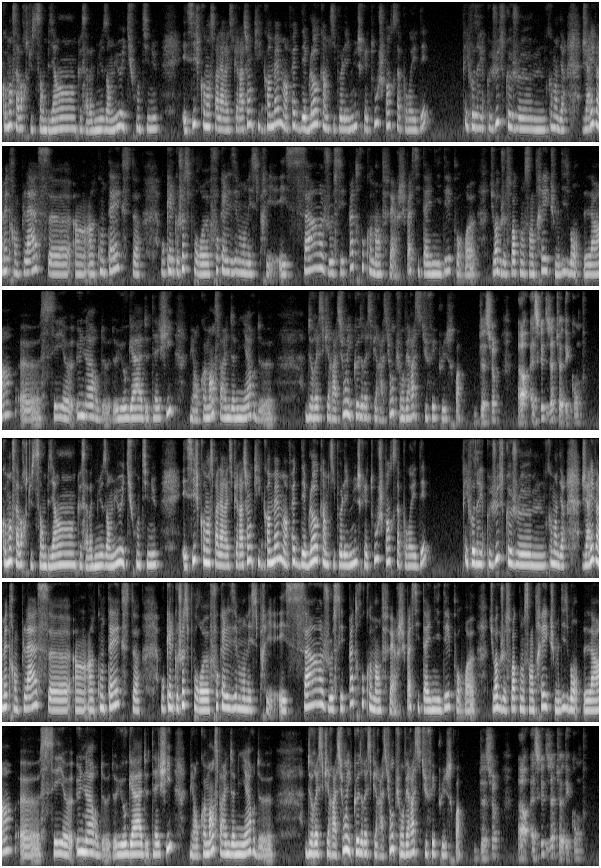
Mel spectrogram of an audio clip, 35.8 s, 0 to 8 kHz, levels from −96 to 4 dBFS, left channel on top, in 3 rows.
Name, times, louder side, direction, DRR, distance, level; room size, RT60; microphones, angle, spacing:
voice 1, 0.0-8.5 9.2-29.3 29.6-33.1, right 6 dB, 65° right, 0.3 m, -22 dB
voice 2, 33.4-35.5, left 2 dB, 40° left, 0.8 m, -29 dB
6.0 x 2.1 x 2.3 m
head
